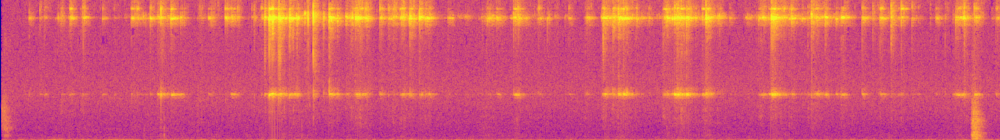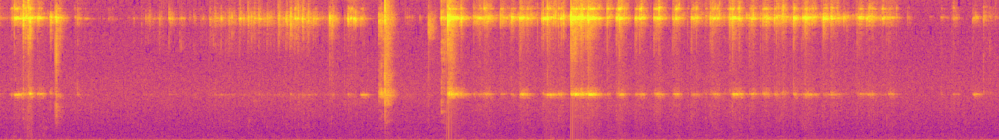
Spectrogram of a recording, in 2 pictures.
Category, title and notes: Sound effects > Objects / House appliances
The clinging and jingling of keys.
